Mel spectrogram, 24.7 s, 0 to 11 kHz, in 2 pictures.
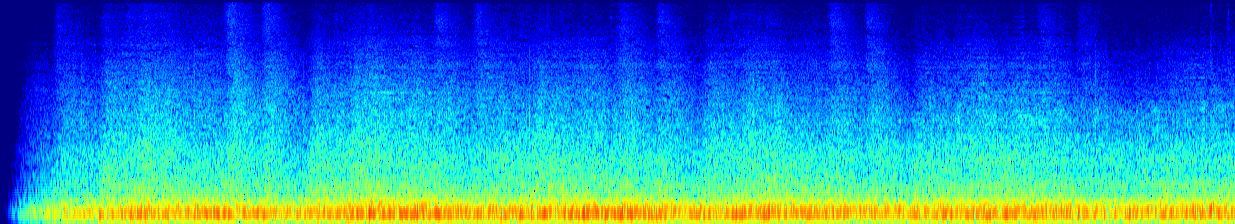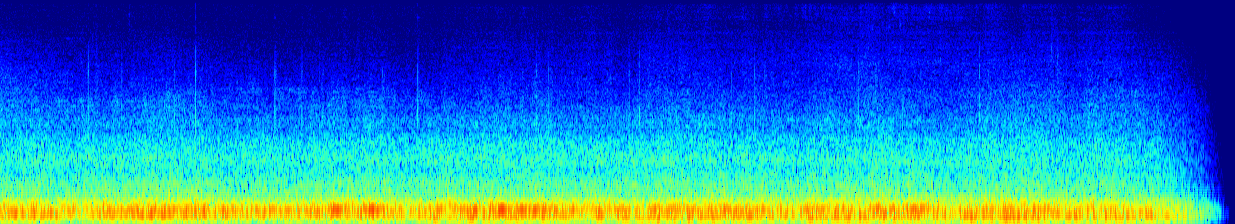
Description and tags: Train Bridge
This is a sound recorded during July, 2011 in Portland Oregon.
pdx, bridge, soundscape, train, trains, sound, sounds, city, oregon, portland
